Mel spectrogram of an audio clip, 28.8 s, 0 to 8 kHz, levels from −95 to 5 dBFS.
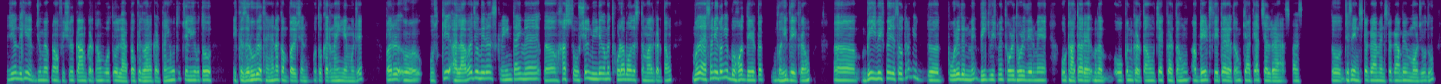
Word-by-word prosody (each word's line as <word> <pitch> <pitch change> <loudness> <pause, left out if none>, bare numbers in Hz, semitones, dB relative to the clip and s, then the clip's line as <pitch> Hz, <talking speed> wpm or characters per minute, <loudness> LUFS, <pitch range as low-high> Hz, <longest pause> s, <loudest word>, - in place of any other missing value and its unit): जी 175 +4 -3
हाँ, 210 - 0
देखिए, 200 0 0
जो 150 +1 -6
मैं 150 0 0
अपना 150 +1 -3
ऑफिशियल 145 +1 -4
काम 140 0 +3
करता 140 - -4
हूँ, 140 +1 -3
वो 140 0 -2
तो 145 - 0
लैपटॉप 130 -1 -1
के 155 - +1
द्वारा 125 -1 +2
करता 130 - -4
ही 130 - -1
हूँ। 155 +2 +1
तो 205 - -16
चलिए, 155 -2 -1
वो 145 - -3
तो 155 +1 +4 0.5
एक 140 +3 -3
ज़रूरत 155 +4 +5
है, 140 - -3
है 140 - +1
ना, 160 +2 0
कम्पल्शन, 135 -3 -2
वो - - -8
तो - - -3
करना 130 -1 -2
ही 135 0 -1
है 130 - 0
मुझे। 120 +6 -4 0.5
पर 170 +2 +4
अ, 145 - 0
उसके 215 - 0 0.2
अलावा 135 +8 +3
जो 225 - +6
मेरा 215 0 +3
स्क्रीन 165 +1 -3
टाइम 185 +2 0
है 200 +1 0
अ, - - -9
हाँ, 145 +6 0
सोशल 165 +5 -1
मीडिया 195 -1 +2
मैं 200 +1 -1
थोड़ा 170 +1 +2
बहुत 170 -1 +2
इस्तेमाल 145 -3 -2
करता 130 +2 -3
हूँ। 150 +3 -3 0.4
मतलब 190 +5 +4
ऐसा 175 +3 +1
नहीं 220 0 +4
होता 225 - +5
कि 250 - -1
बहुत 165 +2 +3
देर 150 -1 +3
तक 170 - +1 0.3
वही 135 +3 +2
देख 140 -3 +2
रहा 135 - +2
हूँ। 150 - -1
अ, 160 - -10 0.6
बीच-बीच 205 +3 +3
में 215 - +6
जैसे 195 0 +1
होता 195 +4 -1
है - - -8
ना 260 - -7
कि 210 - -7 0.2
अ, 145 -1 +5 0.2
पूरे 165 +2 +4
दिन 175 -3 +2
में 165 +3 -1
बीच-बीच 160 +1 -1
में 175 - 0
थोड़ी-थोड़ी 160 -1 +3
देर 150 0 +4
में 145 0 -1 0.4
उठाता 140 +1 +2
रह 135 -2 +3
मतलब 130 - -3 0.2
ओपन 155 +2 -2
करता 140 - -1
हूँ, 140 0 -2
चेक 145 -1 +3
करता 135 -1 +1
हूँ, 145 +2 -3
अपडेट्स 145 +2 +1
लेते 140 +1 +2
रहता 130 -2 0
हूँ, 145 - -5
क्या-क्या 140 -1 -1
चल 140 -3 -1
रहा 130 0 +1
है 125 - -5
आस-पास। 125 +1 -7 0.6
तो 135 -1 0
जैसे 165 +3 +2
इंस्टाग्राम, 140 0 0
इंस्टाग्राम 140 +1 -2
पे 145 0 +2
मै 140 - -3
मौजूद 130 +2 -2
हूँ। 165 +6 -4
150 Hz, 225 wpm, -23 LUFS, 140-170 Hz, 0.6 s, जो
